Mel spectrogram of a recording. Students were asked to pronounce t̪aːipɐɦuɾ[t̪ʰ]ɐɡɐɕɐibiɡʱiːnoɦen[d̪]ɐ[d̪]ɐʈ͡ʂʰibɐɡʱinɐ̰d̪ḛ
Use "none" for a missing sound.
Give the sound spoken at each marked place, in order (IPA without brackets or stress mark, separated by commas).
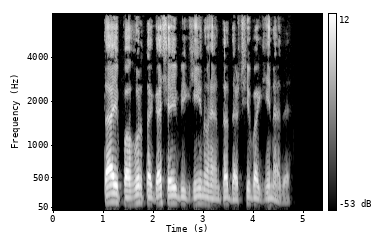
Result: t̪, t̪, d̪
